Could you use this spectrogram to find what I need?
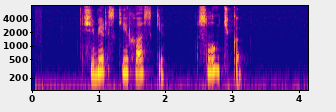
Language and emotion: Russian, sad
